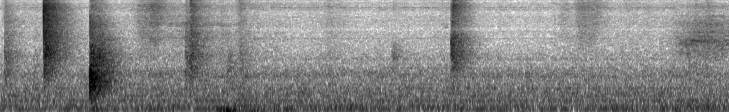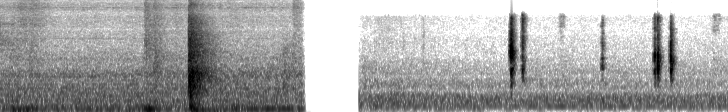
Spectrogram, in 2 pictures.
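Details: Joint cracking (cavitation).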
